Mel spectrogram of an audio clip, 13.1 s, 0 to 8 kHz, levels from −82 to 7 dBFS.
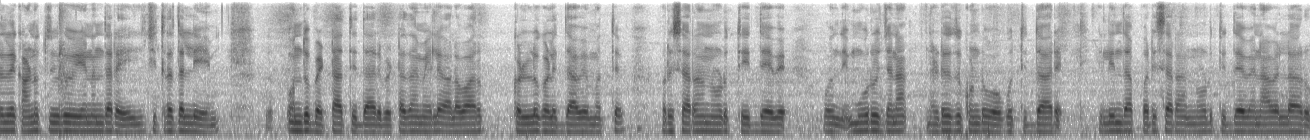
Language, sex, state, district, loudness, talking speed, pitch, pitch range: Kannada, male, Karnataka, Shimoga, -20 LUFS, 120 wpm, 120 Hz, 120-125 Hz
